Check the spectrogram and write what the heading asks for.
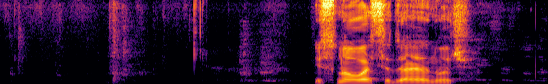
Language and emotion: Russian, neutral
